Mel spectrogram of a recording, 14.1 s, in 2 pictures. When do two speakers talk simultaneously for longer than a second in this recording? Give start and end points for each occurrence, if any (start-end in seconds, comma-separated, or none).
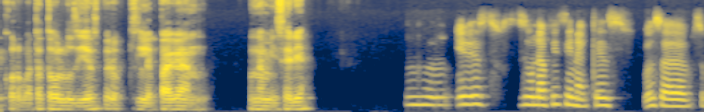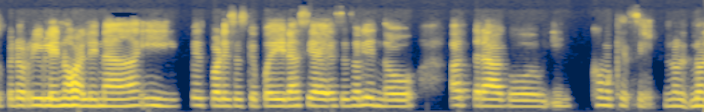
none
